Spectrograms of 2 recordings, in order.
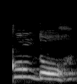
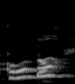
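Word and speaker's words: condor: obrigatório assim caráter they com dor não tem a gente que tem mania de falar qundo mas a palavra é oxítona então o certo é pronunciar com dor não tem a senha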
